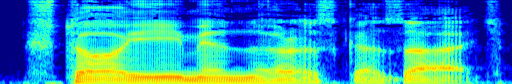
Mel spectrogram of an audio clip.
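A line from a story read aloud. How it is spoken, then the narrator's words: Groaning. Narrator (Russian): простонал Моро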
